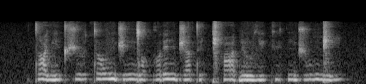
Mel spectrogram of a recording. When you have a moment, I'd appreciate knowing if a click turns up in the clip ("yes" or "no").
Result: yes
